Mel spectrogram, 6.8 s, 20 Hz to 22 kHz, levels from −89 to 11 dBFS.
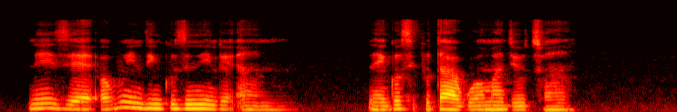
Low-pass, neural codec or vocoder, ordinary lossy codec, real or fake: none; vocoder, 22.05 kHz, 80 mel bands, WaveNeXt; none; fake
